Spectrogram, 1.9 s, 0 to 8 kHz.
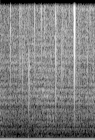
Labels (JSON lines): {"label": "anthrophony, boat engine", "recorder": "SoundTrap 300"}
